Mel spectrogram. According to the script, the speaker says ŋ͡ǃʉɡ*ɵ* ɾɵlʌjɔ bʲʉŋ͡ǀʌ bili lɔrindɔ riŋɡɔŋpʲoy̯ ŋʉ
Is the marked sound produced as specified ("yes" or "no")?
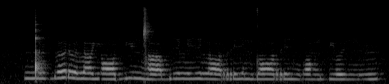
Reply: no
